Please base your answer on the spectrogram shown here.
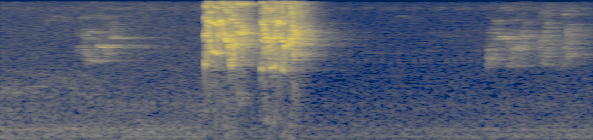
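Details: Female lovebird ngekek meant to make other lovebirds respond. Two loud, harsh, shrill bursts come in quick succession, with softer chittering notes before and after them.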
